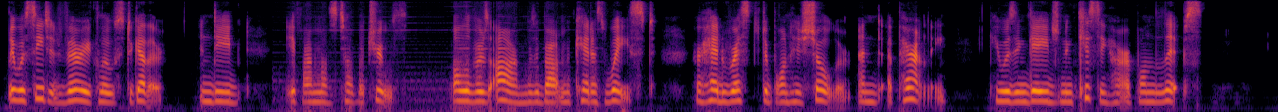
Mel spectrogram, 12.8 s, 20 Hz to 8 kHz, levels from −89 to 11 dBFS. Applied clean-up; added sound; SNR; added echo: neural separator model SepFormer DNS4.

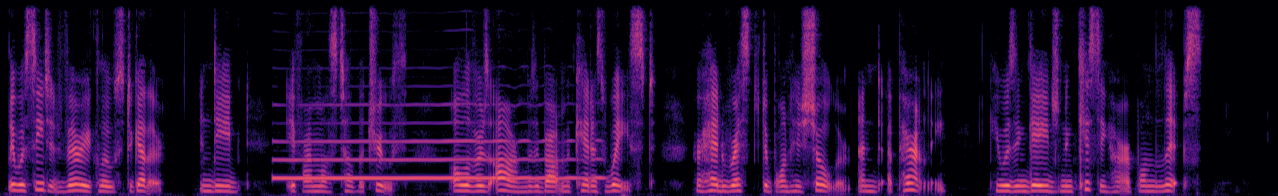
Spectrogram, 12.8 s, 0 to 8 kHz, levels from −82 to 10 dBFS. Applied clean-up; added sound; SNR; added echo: none; Wind instrument, woodwind instrument; 3 dB; none.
